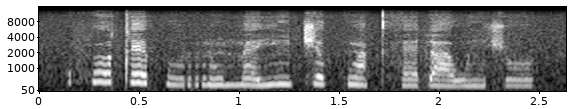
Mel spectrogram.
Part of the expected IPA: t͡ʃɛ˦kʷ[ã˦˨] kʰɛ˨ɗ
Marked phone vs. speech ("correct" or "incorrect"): correct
